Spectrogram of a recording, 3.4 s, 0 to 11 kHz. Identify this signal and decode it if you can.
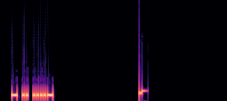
Morse code, heard as a keyed tone, about 44 wpm, 700 Hz. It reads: TI4
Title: Callsign Prefixes for Top 100 DXCC - 45wpm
